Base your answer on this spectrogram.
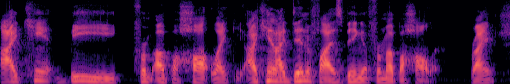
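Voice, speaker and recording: In a very clean recording with a silent background, a man with an American accent speaks at a medium pitch with ordinary pitch variation. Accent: Appalachian accent, deliberately evened out. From Appalachia (US). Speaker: clinical psychologist turned creator coach, podcast co-host. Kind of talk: casual podcast discussion. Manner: casual, lots of filler words and swearing.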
